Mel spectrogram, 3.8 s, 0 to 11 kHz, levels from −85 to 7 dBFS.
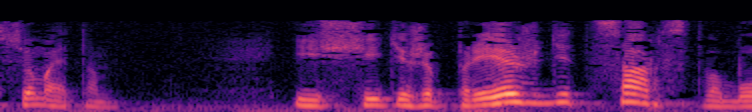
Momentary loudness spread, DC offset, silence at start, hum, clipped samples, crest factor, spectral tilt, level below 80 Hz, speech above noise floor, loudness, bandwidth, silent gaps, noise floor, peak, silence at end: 18 LU; under 0.1%; 0 s; none; under 0.1%; 18 dB; -6 dB/octave; -52 dBFS; 31 dB; -23 LUFS; 6.6 kHz; none; -53 dBFS; -6 dBFS; 0 s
